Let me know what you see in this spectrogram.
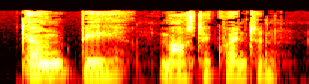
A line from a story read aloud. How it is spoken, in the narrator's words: she said firmly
